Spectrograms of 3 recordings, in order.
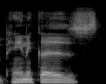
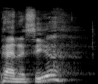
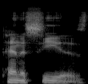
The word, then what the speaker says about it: panacea: it's magical or physical, but the panicas, or is that how you pronounce those? I never know how to pronounce that word. Panacea? Panaceas. There we go. Thank you for it, because I honestly been calling it a panica for like my whole life, bro.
